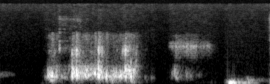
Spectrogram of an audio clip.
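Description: Muffled voice exclaiming in short bursts, then a low thump just before the end.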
